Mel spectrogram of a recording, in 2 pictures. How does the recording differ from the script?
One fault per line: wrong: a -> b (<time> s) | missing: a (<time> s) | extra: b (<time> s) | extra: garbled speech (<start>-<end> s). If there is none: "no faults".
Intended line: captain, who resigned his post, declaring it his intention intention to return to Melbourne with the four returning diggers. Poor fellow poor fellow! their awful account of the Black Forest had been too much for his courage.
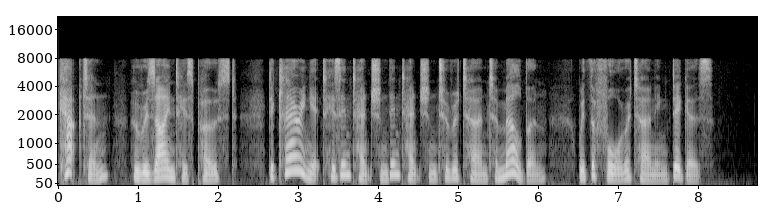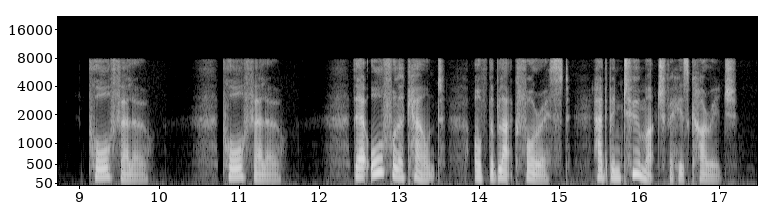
no faults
